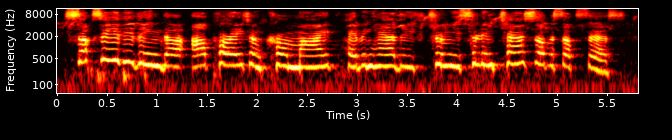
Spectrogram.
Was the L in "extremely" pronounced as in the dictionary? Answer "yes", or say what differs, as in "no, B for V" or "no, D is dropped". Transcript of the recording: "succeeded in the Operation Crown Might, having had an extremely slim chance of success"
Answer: no, L is dropped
